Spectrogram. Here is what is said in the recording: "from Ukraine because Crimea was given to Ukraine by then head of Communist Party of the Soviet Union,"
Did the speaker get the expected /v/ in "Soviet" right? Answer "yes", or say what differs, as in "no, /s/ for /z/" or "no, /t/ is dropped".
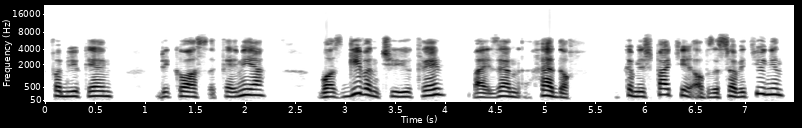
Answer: yes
